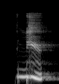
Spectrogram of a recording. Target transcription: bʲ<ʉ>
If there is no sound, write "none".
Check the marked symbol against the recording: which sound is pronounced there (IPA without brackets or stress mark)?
ʉ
